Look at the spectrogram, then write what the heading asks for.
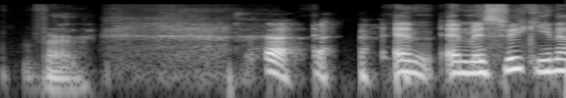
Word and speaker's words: VIR: It's called Ver. Verr. Verr. Some people can't pronounce it, so they spell it vi, but you know. Oh, yeah. If you really look at it, it's Verr.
